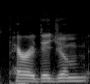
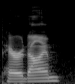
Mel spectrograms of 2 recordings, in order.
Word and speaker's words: paradigm: Like when I, you know, at one point I thought it was paradigm instead of paradigm, because it's spelled paradigm, you know.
